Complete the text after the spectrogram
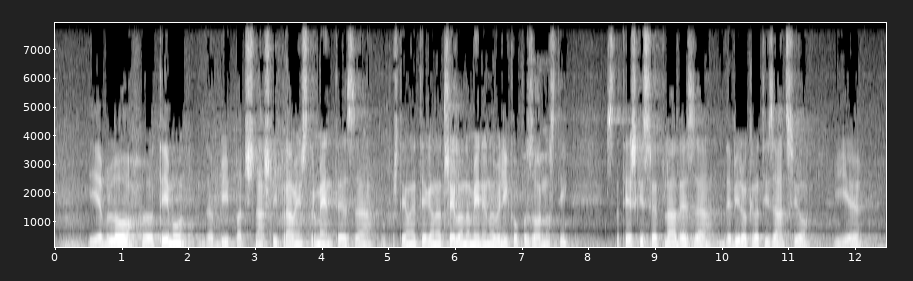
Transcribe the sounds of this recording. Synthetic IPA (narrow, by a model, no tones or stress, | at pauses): jɛblot̪eːmud̪abipat͡ʃnaːʃlipɾaːʋɛinst̪ɾumɛ̃nt̪ɛzaupɔʃt̪eːʋanɛt̪eːɡanat͡ʃɛːlanameːnjɛnɔʋɛliːkɔpɔzoːɾnɔst̪i | st̪ɾat̪eːʃkisʋɛːt̪ʋlaːd̪ɛzad̪ɛbiɾɔkɾat̪izaːt̪sijɔ | jɛ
